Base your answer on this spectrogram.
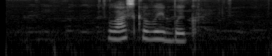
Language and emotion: Russian, neutral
